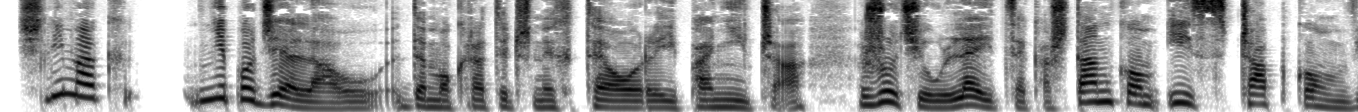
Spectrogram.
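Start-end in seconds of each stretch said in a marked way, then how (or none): none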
